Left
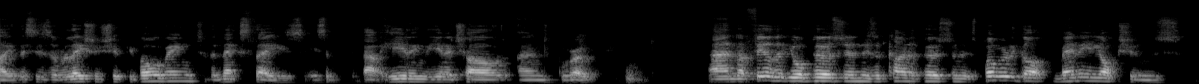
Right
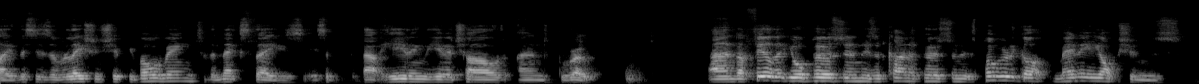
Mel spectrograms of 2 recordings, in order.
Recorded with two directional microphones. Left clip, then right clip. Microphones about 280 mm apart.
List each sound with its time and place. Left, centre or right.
0.0 s speech: right
7.1 s speech: right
